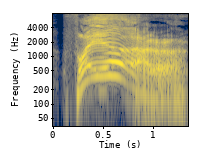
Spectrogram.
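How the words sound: The word is said in a Japanese accent. "in a very racist Japanese accent"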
